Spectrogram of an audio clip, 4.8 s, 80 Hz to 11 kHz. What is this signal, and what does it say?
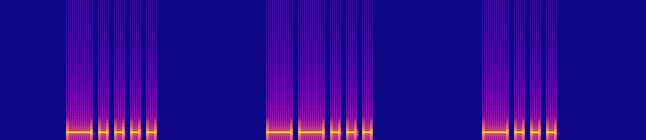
Morse code, heard as a keyed tone, about 20 wpm, spaced as for 8 wpm, 700 Hz. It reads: 67B
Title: 184 Lesson 30e - Letter b - Three Characters 20wpm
